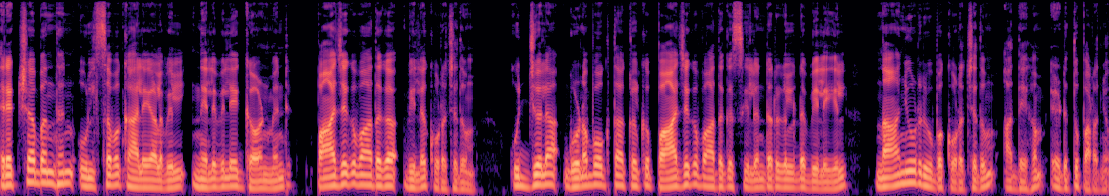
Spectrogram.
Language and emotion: Malayalam, neutral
